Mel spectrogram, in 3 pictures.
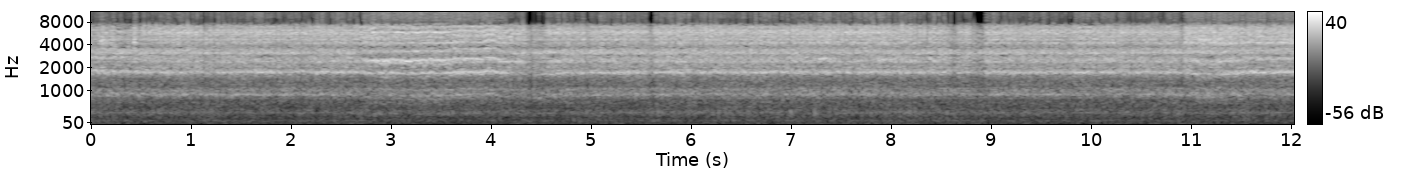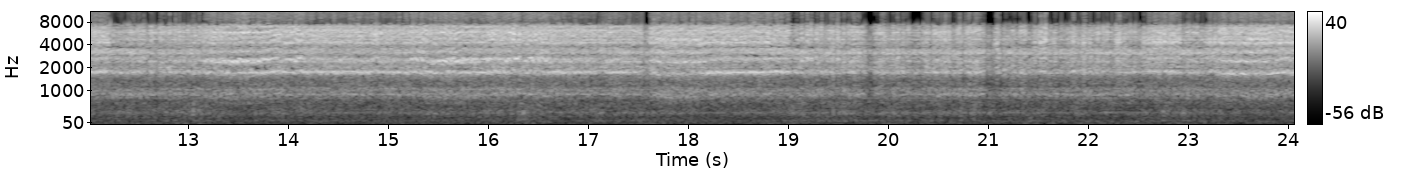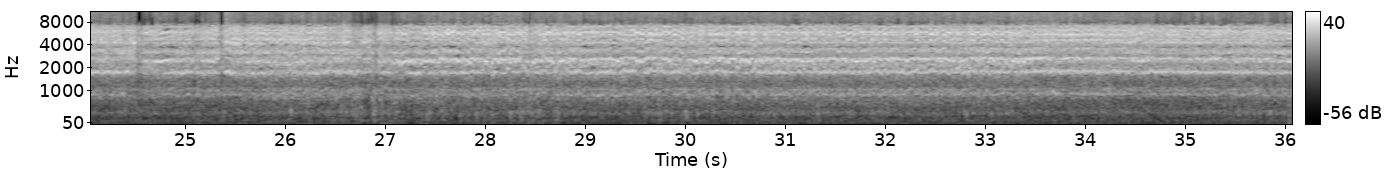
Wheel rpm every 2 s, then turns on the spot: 230, 230, 220, 230, 230, 230, 230, 230, 230, 230, 230, 230, 230, 220, 210, 210, 210, 230.
none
